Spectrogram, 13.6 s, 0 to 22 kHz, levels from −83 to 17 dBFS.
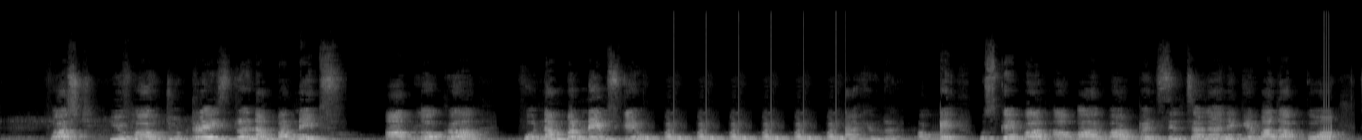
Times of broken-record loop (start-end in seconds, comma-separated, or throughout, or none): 6.73-8.45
